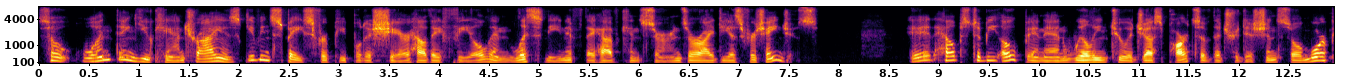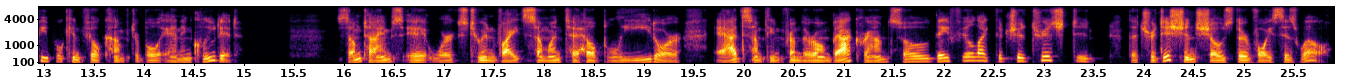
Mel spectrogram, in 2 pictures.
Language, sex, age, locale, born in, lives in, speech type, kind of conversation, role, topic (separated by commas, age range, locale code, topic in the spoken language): English, male, 35-39, en-US, United States, United States, read, expert-assistant, expert, How do traditions help build a sense of community?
